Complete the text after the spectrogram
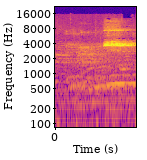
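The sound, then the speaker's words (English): Basketball dribbled up the court in a high school boys' game: several quick, low, steady bounces under constant crowd hiss, with a thin, high squeak near the end. “a double dribble is going to be called against Simmons, who was bringing the ball up the court”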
